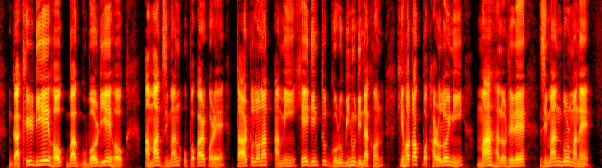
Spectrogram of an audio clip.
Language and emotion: Assamese, neutral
